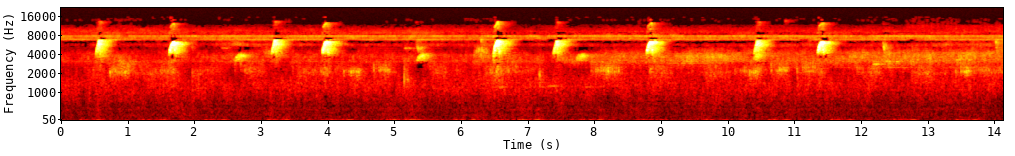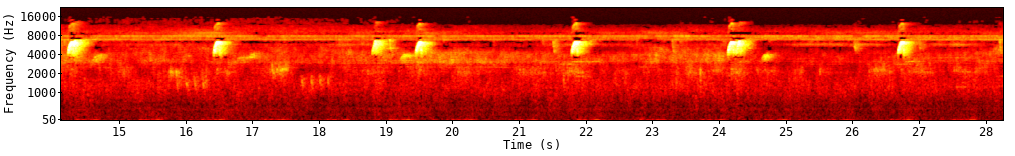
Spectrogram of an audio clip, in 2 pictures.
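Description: A bird repeatedly giving short, sharp, high chirps, one every second or two with a few longer pauses, over a steady high-pitched insect drone.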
